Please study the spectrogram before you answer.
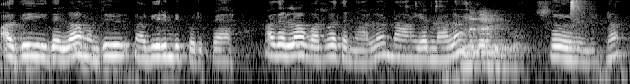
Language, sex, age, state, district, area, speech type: Tamil, female, 60+, Tamil Nadu, Salem, rural, spontaneous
